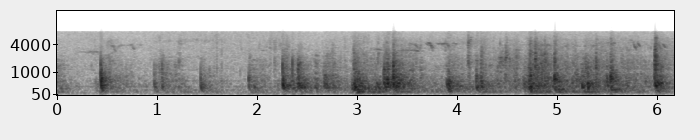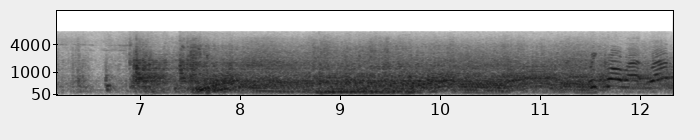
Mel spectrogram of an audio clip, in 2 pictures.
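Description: A 1954 hot rod V8 with dual exhausts turns over and sputters in uneven bursts, then catches and roars in a loud, steady rumbling rev close by.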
